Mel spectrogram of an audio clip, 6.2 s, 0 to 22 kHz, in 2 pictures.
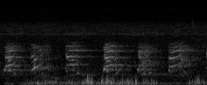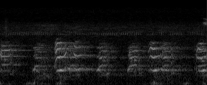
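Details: A Petit Basset Griffon Vendéen on a rabbit's trail, 5 October 2014, gives steady, musical bays repeated roughly twice a second, each a short ringing yelp, over low crunching and rustling noise.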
